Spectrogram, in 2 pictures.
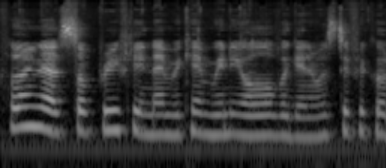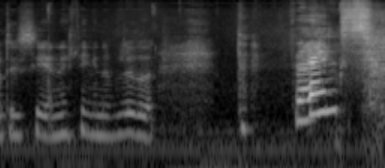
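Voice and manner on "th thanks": nervous laugh. Real, not acted. Shaky relieved laugh.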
